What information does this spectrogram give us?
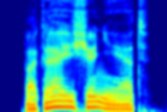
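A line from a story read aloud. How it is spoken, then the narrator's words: Heavy sigh. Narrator (Russian): тяжело вздохнув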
